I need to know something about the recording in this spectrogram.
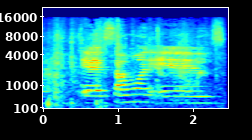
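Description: Indistinct voices, with a few light knocks in the first second.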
